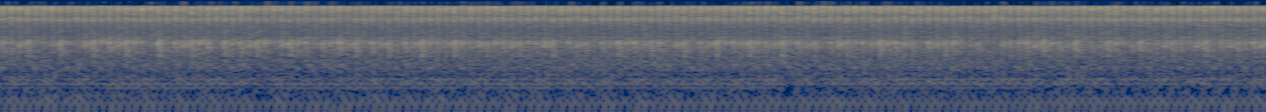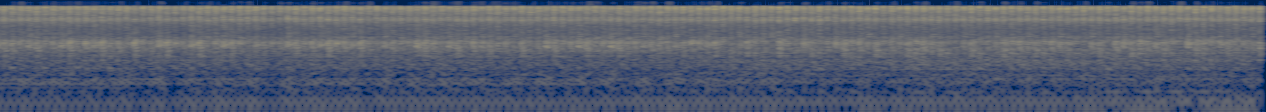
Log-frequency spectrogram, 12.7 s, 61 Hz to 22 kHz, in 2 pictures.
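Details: Engine idling just after an oil change using 5 units of oil: even idle with a soft steady tick about twice a second and a faint hiss over it. Normal idle.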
